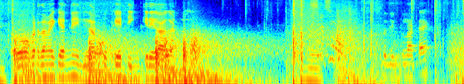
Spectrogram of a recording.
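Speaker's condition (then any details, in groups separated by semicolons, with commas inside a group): No condition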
